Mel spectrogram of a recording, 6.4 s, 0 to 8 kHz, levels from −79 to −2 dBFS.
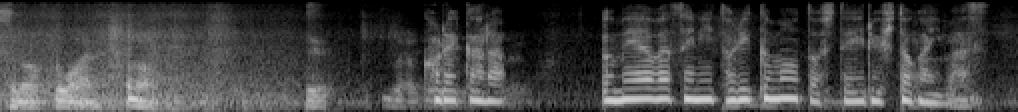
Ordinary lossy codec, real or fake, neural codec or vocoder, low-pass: none; real; none; 7.2 kHz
